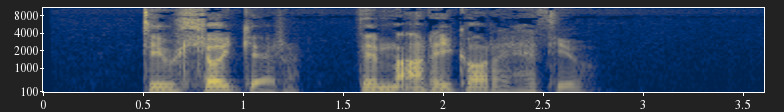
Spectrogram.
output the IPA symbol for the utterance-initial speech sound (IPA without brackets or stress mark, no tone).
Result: d̥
